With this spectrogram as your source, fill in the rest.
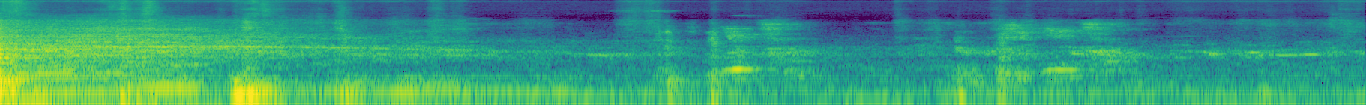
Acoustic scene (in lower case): elevator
